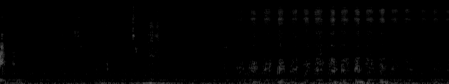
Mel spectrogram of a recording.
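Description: A wooden colouring pencil is scratched back and forth on a thin paper page of an open paperback colouring book resting on a wooden table, filling in a small area while the other hand holds the book open. Soft, irregular scratching gives way after about two seconds to a quick, steady rhythm of bright, raspy strokes, all at a quiet level.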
